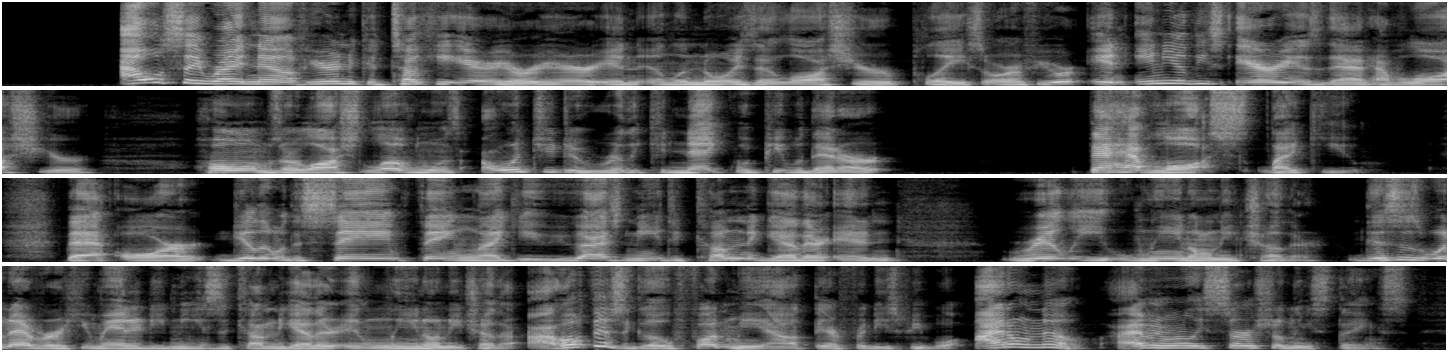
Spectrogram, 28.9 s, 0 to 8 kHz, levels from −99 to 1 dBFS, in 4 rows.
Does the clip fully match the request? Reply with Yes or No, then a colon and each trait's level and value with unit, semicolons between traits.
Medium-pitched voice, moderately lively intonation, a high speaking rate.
Yes: medium, 155 Hz; average, 4.5 semitones; fast, 220 wpm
